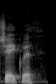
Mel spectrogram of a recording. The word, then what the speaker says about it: Jaquith: As far as my name, no one ever gets it right. Don't feel bad at all. It's pronounced Jaquith.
